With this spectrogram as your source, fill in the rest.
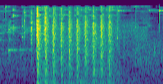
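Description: Rapid machine-gun fire in the Warzone video game, a loud burst of about a dozen evenly spaced shots after a short lead-in, then tailing off with no talk.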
